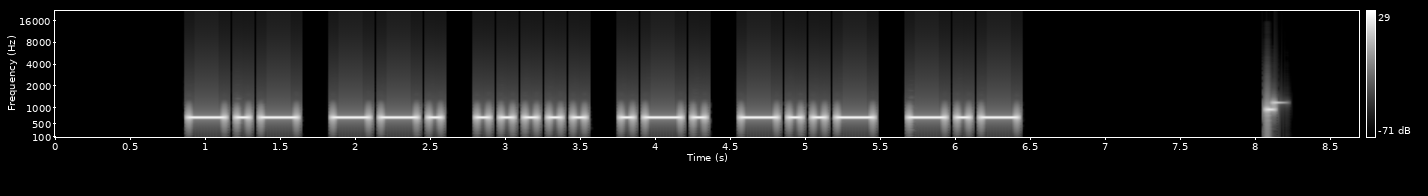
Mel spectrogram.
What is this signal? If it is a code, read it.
Morse code, heard as a keyed tone, about 16 wpm, 700 Hz. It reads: KG5RXK
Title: USA Call Signs - 6 Characters - 4x Character Spacing - 15wpm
